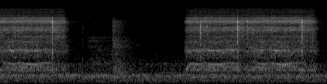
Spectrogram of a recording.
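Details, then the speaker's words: Whirring motor bursts with a short pause between them: CADD infusion pump running as it primes the tubing with fluid for a child's TPN, with the prime arrow held down. "this is going to take quite a while and so it you just need to get comfortable and allow that to take time you'll hear the pump as it pushes the fluid"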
